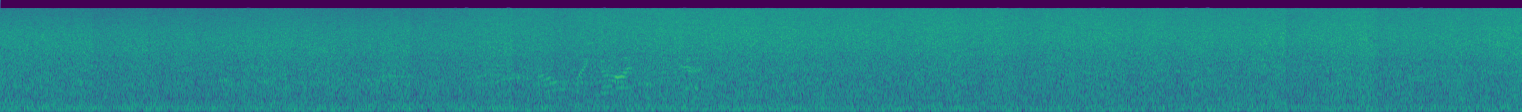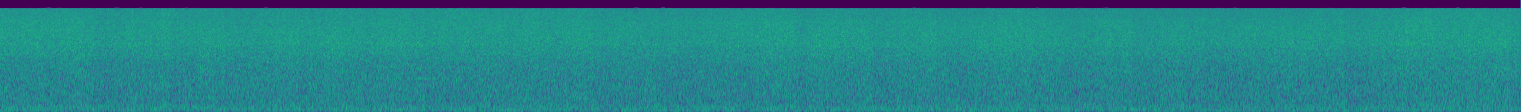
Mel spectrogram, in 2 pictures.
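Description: Niagara Falls pouring onto the rocks below: a steady, unbroken rush of falling water heard close to the plunge.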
